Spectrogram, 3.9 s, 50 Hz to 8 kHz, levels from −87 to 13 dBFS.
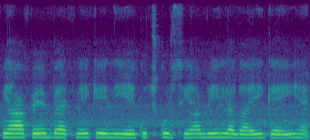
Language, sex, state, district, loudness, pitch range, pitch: Hindi, female, Chandigarh, Chandigarh, -15 LUFS, 210-225 Hz, 220 Hz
